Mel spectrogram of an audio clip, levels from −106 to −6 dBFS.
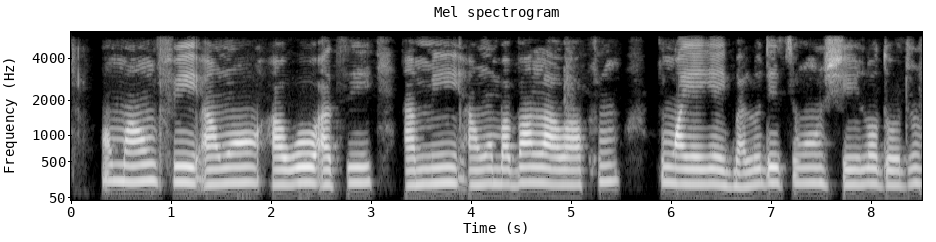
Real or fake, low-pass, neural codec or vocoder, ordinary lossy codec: real; 5.4 kHz; none; none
